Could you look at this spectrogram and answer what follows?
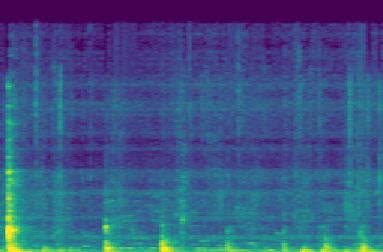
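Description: Eggs being mixed in a bowl in a home kitchen, a utensil clinking and tapping against the bowl in uneven strokes, close and moderately loud, with a voice briefly speaking.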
